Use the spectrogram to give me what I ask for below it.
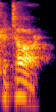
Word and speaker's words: Qatar: to say this properly is it cutter or qatar or or my top everybody says it europeans call it cutter yankees call it cutter southern redneck from georgia calls it qatar so it's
